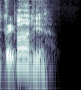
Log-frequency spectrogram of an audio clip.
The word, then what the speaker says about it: Kapadia: And I think it was Asif Kapadia. I can't pronounce his surname now. – Asif Kapadia. – I said, Kapadi, that's what I said. I added an A for no reason.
